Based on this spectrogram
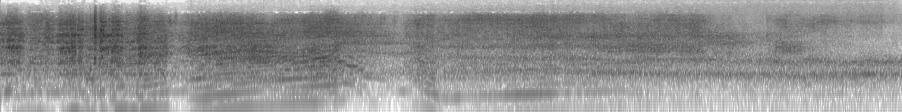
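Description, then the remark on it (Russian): A car engine revs hard and loud, its pitch climbing and dropping in repeated surges, then settles into a steady, rough drone as the car fails to move off, with no voices. “Значит, не в порядке, коль машина не едет.”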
